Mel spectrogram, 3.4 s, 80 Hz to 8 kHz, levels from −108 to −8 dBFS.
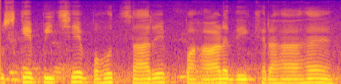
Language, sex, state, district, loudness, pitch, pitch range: Hindi, male, Arunachal Pradesh, Lower Dibang Valley, -14 LUFS, 135 Hz, 130-150 Hz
